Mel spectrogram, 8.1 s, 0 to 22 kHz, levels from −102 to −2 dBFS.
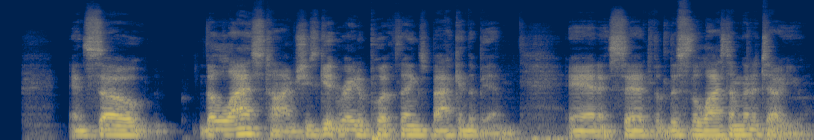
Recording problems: off-mic speech; far
room echo; very slight; dies away in 0.3 s

